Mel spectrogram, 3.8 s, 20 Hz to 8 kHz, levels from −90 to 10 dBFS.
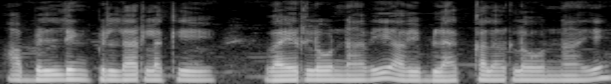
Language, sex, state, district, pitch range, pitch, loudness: Telugu, male, Telangana, Mahabubabad, 120-125 Hz, 125 Hz, -16 LUFS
